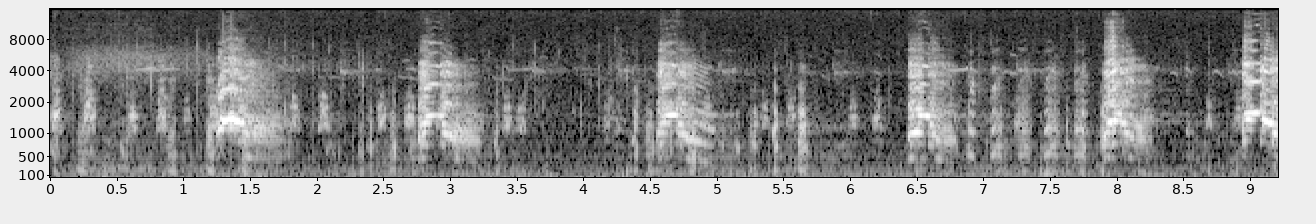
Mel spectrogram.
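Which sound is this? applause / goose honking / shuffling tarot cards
goose honking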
